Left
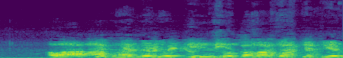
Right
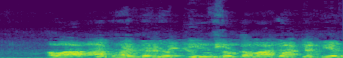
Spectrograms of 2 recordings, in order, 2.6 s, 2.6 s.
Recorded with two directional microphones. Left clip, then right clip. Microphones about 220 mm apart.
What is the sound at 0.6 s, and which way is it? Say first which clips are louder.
A man's voice: even; centre (ahead or behind).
